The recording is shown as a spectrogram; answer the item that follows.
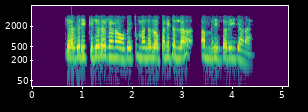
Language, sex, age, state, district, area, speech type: Punjabi, male, 18-30, Punjab, Mohali, rural, conversation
